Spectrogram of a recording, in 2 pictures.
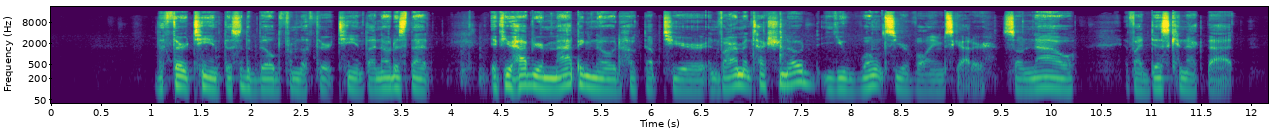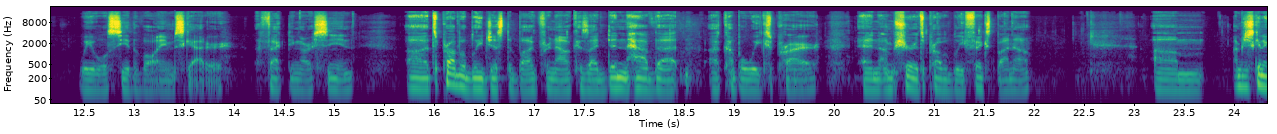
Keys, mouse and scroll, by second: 1.1 middle click, 1.4 shift+middle click, 2.2 middle click, 4.2 right click, 4.6 shift+right click, 4.9 g, 7.0 ctrl+click, 8.7 middle click, 9.5 shift+scroll up 1, 9.7 shift+middle click, 11.0 middle click, 11.6 shift+click, 15.9 click, 16.3 middle click, 17.0 shift+middle click, 18.2 middle click, 19.7 shift+middle click, 20.3 alt+a, 20.7 b, 21.2 g, 21.8 alt+a.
